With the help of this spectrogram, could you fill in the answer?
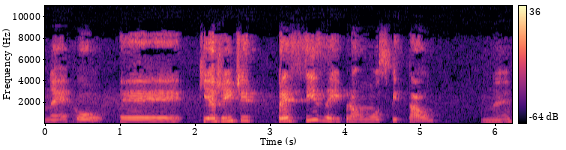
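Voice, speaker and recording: Very slow in pace, a woman speaks at a fairly high pitch with lively intonation and big swings in loudness. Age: 40s. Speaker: nurse entrepreneur, guest. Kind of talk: live stream interview.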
